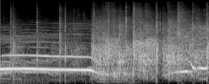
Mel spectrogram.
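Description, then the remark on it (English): A held musical tone fades out as loud audience applause swells in, welcoming comedian Ed Gamble onto a show, a dense, steady clatter of clapping with some cheering, continuing to the end. “I always deserve a round of applause before a meal.”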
